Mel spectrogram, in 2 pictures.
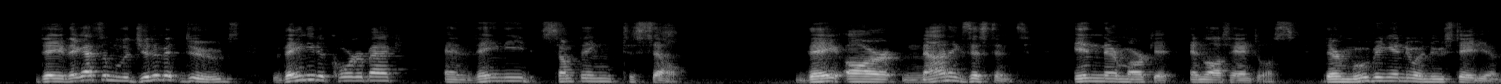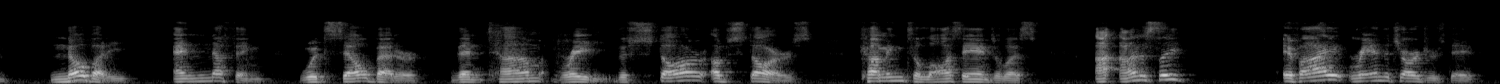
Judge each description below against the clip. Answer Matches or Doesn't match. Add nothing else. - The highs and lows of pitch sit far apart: Matches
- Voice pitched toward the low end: Matches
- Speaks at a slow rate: Matches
